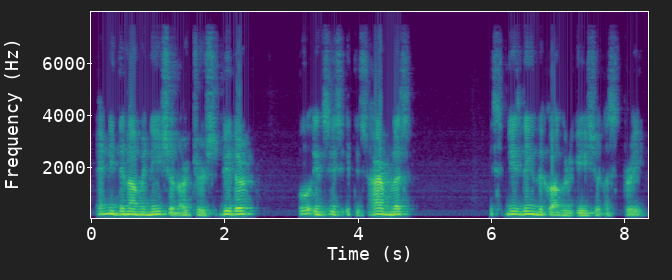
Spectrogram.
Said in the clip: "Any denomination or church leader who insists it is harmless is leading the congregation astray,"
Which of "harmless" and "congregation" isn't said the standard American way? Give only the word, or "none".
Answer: none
